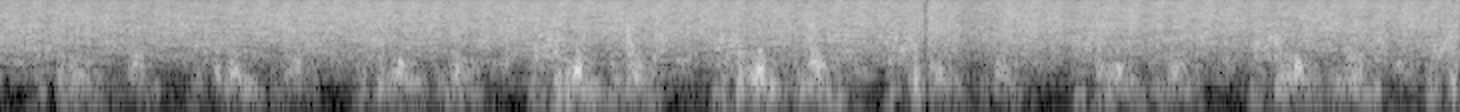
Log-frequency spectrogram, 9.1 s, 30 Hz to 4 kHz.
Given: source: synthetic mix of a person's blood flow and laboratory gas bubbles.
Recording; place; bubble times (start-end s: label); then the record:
Doppler ultrasound of blood flow; precordium
no bubbles
From the record:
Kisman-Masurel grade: 000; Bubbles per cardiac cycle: 0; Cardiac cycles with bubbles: 0%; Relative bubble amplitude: no bubbles discernible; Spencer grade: 0 (complete lack of bubble signals)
